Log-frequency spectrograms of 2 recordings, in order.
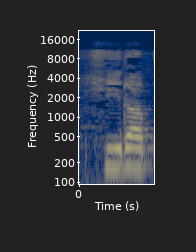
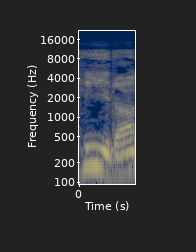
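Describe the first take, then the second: First: The word is said softly and lightly. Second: The word is said forcefully and heavily. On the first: The speaker calls it right. "ਹੀਰਾ ਪੋਲਾ ਹੀ ਪਦ ਉਚਾਰਨ ਕਰਨਾ" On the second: The speaker calls it wrong. "ਹੀਰਾ ਨਹੀਂ ਕਹਿਣਾ"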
